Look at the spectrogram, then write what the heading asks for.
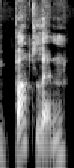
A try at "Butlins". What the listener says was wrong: Sounds like you're saying Buttlands.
